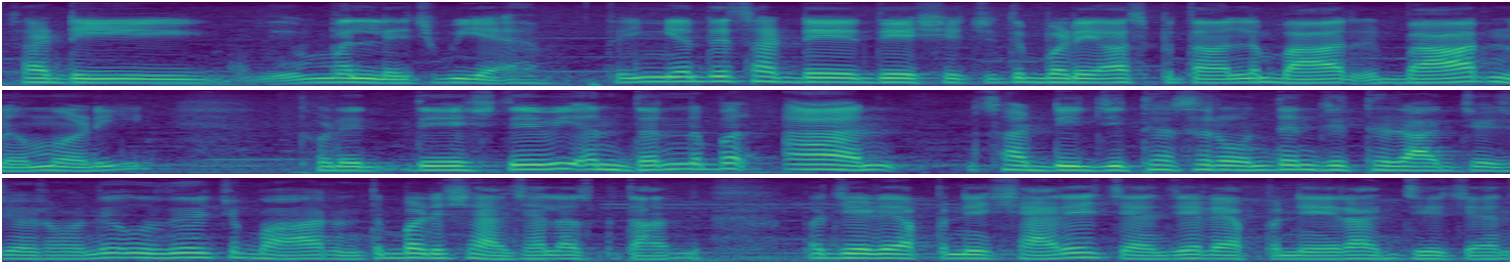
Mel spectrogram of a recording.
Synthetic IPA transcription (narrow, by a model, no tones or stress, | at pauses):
saːɖiːʋəlːeːt͡ʃbiːɛːt̪eːɪjãːt̪eːsaːɖeːd̪eːʃet͡ʃt̪ːbəɽeːəspət̪aːlnbaːɾbaːɾnəməɽiː | t̪ʰoːɽeːd̪eːʃd̪eːʋiːə̃nd̪əɾnəp̬əɾɛːn | saːɖiːd͡ʒɪt̪ʰːeːəsəɾɔ̃ːnd̪eːnd͡ʒɪt̪ʰːeːɾaːd͡ʒeːt͡ʃɾoːnd̪eːʊd̪eːɪt͡ʃbaːɾnət̪ebəɽeːʃɛːɾt͡ʃɛːləspət̪aːln | pəɾd͡ʒeːɽeːaːpneːʃɛːɾeːt͡ʃɛːd͡ʒeːɽeːaːpneːɾaːd͡ʒeːt͡ʃɛːn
